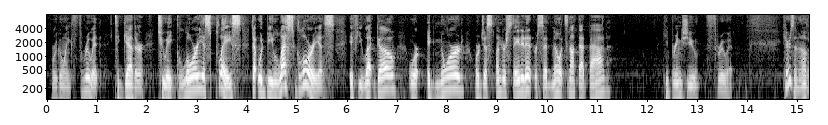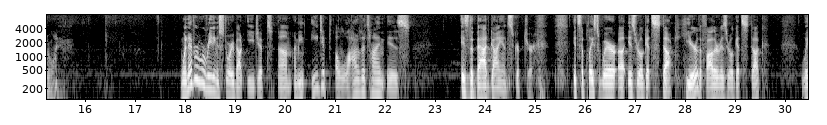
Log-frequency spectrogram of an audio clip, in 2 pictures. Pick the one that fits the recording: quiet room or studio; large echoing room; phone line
large echoing room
